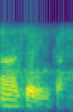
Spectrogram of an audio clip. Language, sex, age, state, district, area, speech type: Tamil, male, 18-30, Tamil Nadu, Erode, rural, conversation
